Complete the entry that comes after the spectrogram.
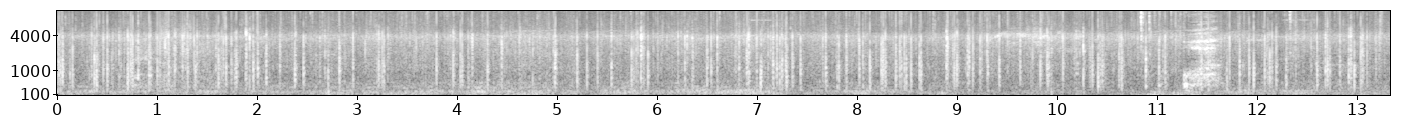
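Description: Heavy rain falling steadily, a dense spatter of close drop hits.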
